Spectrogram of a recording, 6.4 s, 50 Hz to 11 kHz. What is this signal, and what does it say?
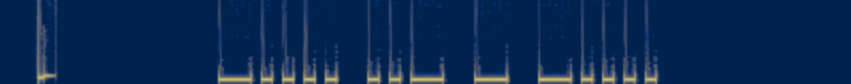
Morse code, heard as a keyed tone, about 15 wpm, 700 Hz. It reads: 6UT6
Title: All Cut Numbers - 4-Digit 15wpm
